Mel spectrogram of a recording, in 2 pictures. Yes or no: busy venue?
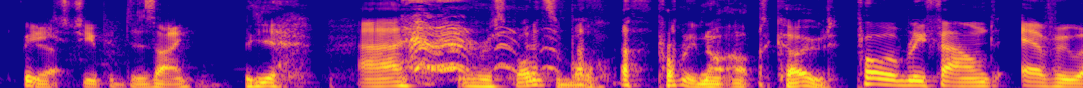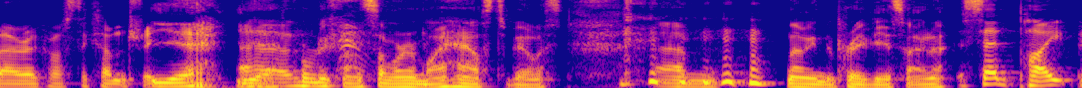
no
